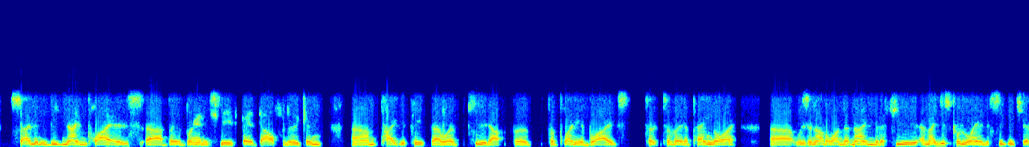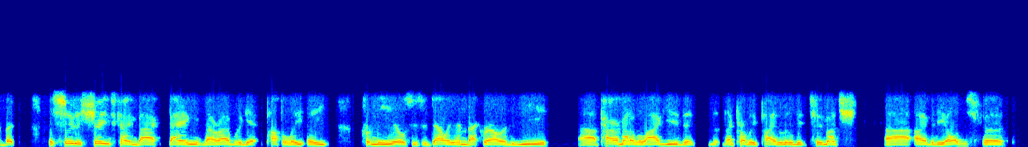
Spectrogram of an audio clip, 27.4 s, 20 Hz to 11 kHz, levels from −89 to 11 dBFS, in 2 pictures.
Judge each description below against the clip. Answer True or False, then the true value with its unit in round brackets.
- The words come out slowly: False (195 wpm)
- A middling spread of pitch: False (1.9 semitones)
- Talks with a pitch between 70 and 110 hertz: False (120 Hz)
